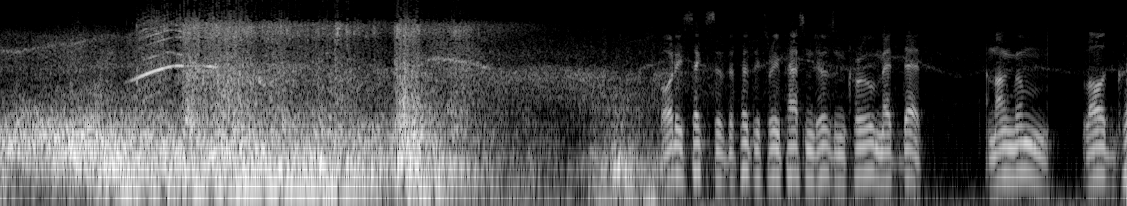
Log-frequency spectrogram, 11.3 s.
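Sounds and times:
R-101 airship crashing and exploding in a gale near Beauvais, France: 1.1 - 6.6
speech: 6.8 - 11.2.

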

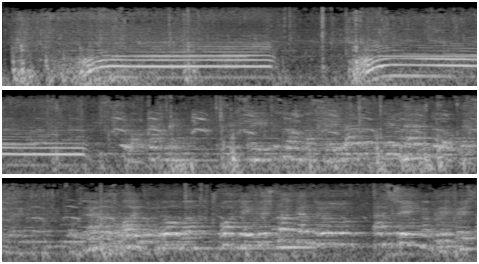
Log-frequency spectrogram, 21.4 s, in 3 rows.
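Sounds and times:
braying: 1.2 - 4.1, 5.4 - 17.7
foghorn: 1.2 - 4.6, 5.4 - 8.5
singing: 7.6 - 21.3.

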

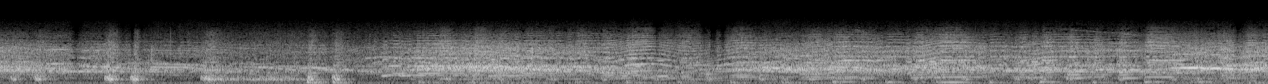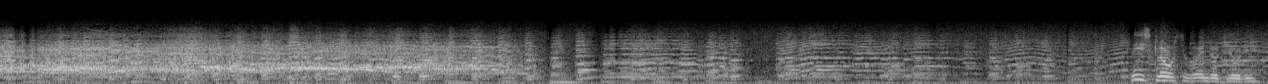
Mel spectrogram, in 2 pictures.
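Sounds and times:
rhythmic low thumps of marching feet: 0.0 - 18.0
large crowd roaring and cheering: 0.0 - 25.3
speech: 24.2 - 25.3.

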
